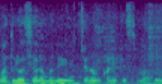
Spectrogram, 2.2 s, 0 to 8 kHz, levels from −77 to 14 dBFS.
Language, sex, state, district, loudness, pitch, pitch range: Telugu, male, Andhra Pradesh, Srikakulam, -18 LUFS, 105 Hz, 105-110 Hz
